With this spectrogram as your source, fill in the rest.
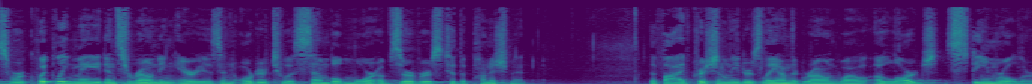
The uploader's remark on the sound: Recorded live at Bethany Bible Church on 5/19/19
